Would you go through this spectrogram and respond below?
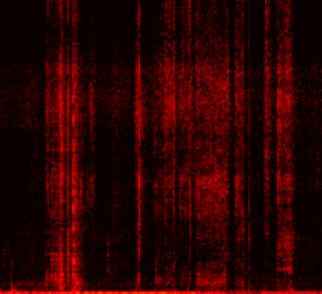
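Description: Strips of tape peeled and torn off a resin tray mould, several sharp ripping bursts close up and fairly quiet, with no voices.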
